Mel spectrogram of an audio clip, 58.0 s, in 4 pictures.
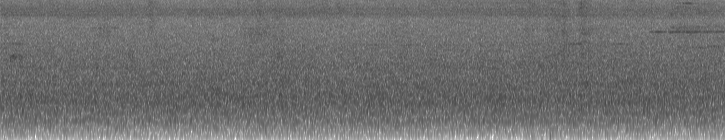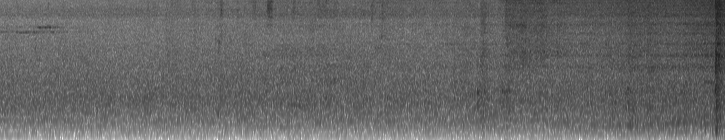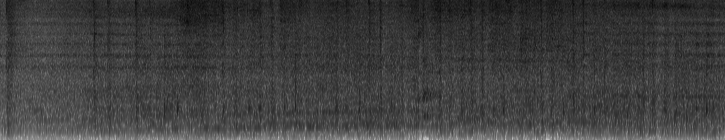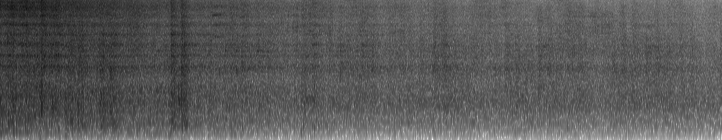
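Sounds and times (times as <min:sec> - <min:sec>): wheels clacking over rail joints: 0:33.4 - 0:51.2.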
